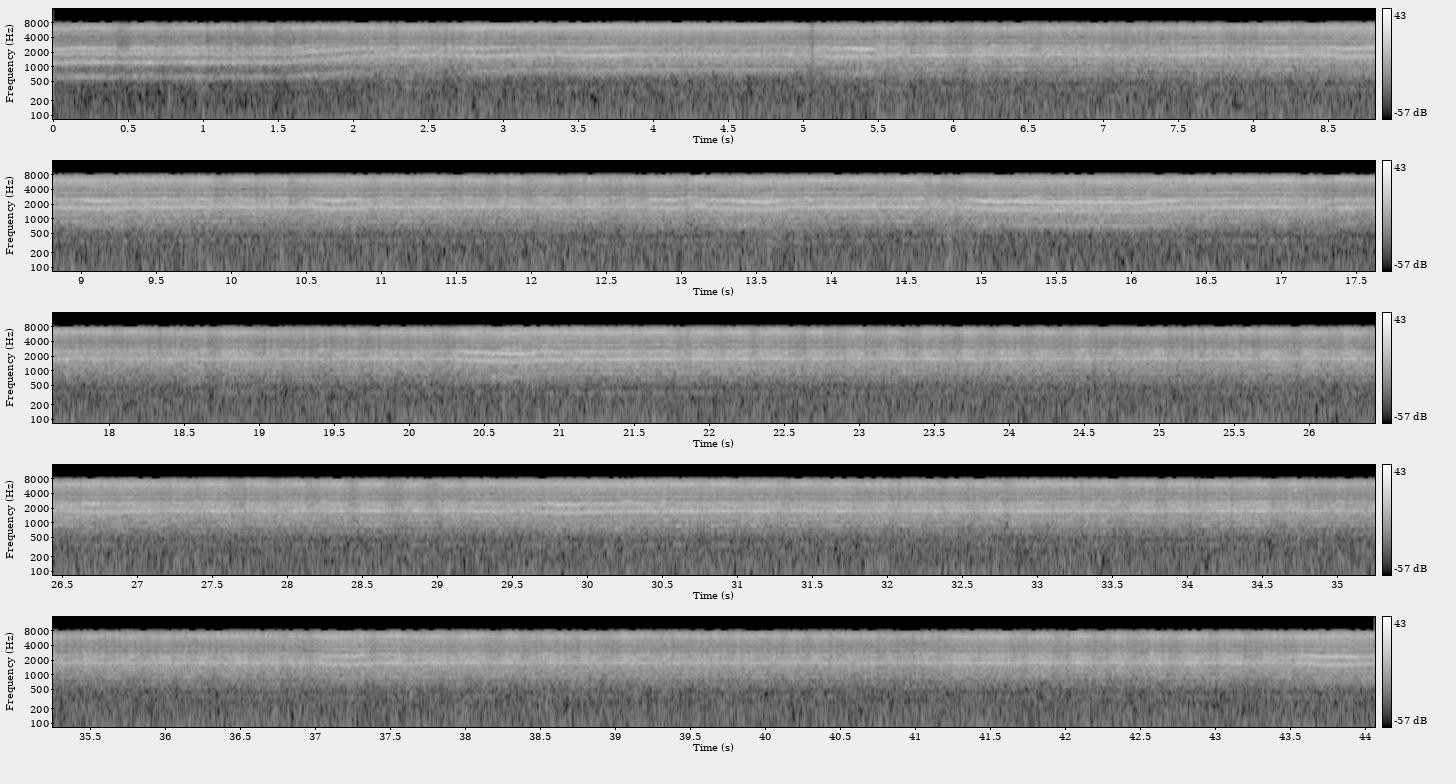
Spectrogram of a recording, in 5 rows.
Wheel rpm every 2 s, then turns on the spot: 160, 210, 230, 230, 230, 230, 230, 220, 220, 230, 230, 230, 230, 230, 230, 230, 230, 230, 230, 230, 230, 230.
none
